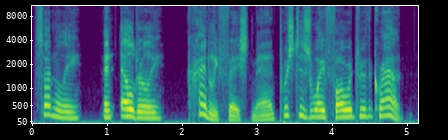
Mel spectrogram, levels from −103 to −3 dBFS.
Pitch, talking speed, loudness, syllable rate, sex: 175 Hz, 150 wpm, -18 LUFS, 4.7 syllables/s, male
